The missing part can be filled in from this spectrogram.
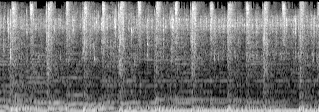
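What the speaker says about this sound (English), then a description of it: "I'll run a little water" Cold tap water runs steadily over roasted serrano peppers as their skins are pulled off for a spicy salsa, a continuous close splashing stream with no talking.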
